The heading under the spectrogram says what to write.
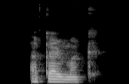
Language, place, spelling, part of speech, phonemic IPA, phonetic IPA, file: Hindi, Delhi, अकर्मक, adjective, /ə.kəɾ.mək/, [ɐ.kɐɾ.mɐk], LL-Q1568 (hin)-अकर्मक.wav
- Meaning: intransitive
